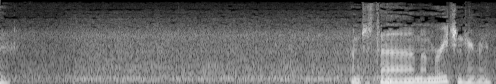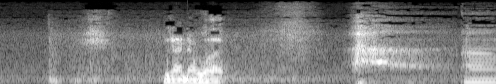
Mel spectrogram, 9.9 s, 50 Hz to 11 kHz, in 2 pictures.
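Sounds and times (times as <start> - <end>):
speech: 3.5 - 5.0, 6.6 - 7.7, 9.6 - 9.9
heavy breathing right against the microphone: 7.5 - 9.6.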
